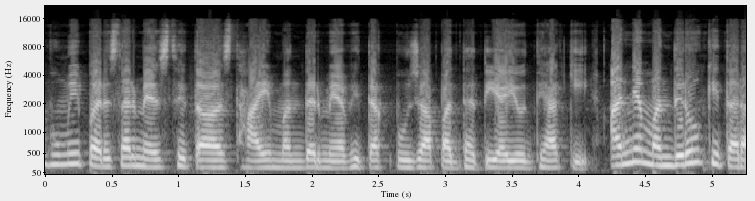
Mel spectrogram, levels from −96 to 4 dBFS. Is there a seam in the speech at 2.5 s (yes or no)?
no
